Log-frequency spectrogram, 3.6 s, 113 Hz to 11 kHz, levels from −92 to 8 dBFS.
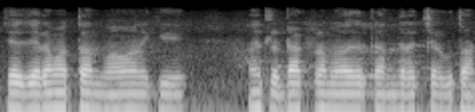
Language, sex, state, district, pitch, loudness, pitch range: Telugu, male, Telangana, Karimnagar, 120 Hz, -17 LUFS, 120-125 Hz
